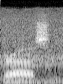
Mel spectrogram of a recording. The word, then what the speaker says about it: Gross Reservoir: the mountains and we walked around uh by gross reservoir above boulder it's grss grass reservoir but it's pronounced gross gorgeous clear water high mountain reservoir with no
